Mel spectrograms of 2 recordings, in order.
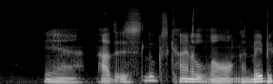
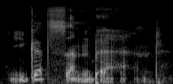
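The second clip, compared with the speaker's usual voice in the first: squeaky whisper; 14 semitones higher, 9 dB quieter, much slower than usual. Shown as a demonstration. High unvoiced translation.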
